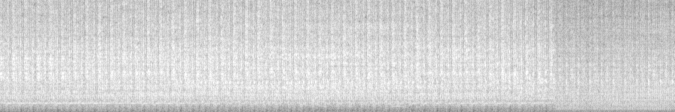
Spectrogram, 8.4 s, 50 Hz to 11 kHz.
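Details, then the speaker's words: Perkins 6/354 diesel in a White Super Power truck, first run after many years: loud harsh chuffing idle about twice a second; rough running, owner suspects loose tappet or stuck valve, oil pressure gauge not working. "I reckon there's a loose tappet or something the valve might be stuck because it's tapping and it's chuffing out the"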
